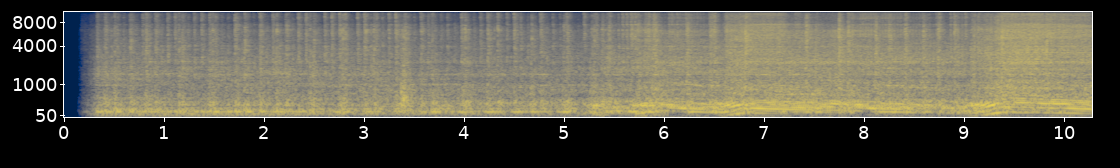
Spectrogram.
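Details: Jawa 638 two-stroke under build with a tired cylinder-piston group, revving hard and climbing: harsh rattling clatter under the exhaust note; crankshaft knock and chain rattle.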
